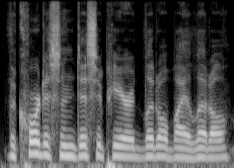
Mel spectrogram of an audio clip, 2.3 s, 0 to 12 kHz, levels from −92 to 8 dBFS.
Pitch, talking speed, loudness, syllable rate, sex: 155 Hz, 155 wpm, -16 LUFS, 5.8 syllables/s, male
